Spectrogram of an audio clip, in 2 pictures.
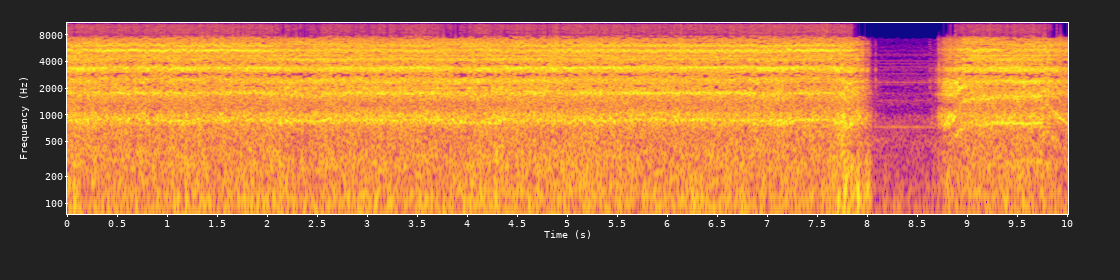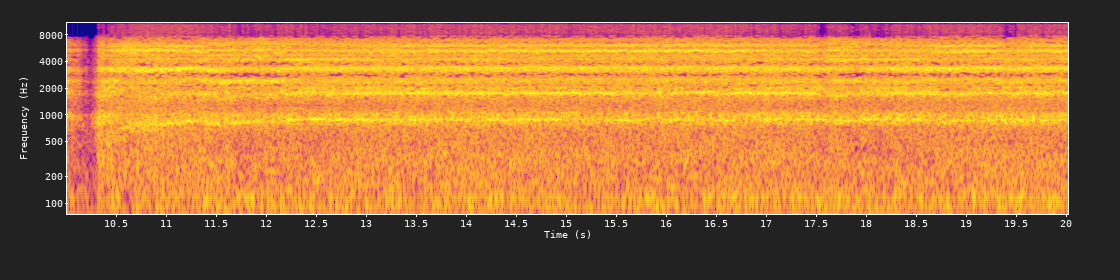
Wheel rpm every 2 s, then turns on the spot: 230, 230, 230, 210, 110, 160, 230, 230, 230, 230.
none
